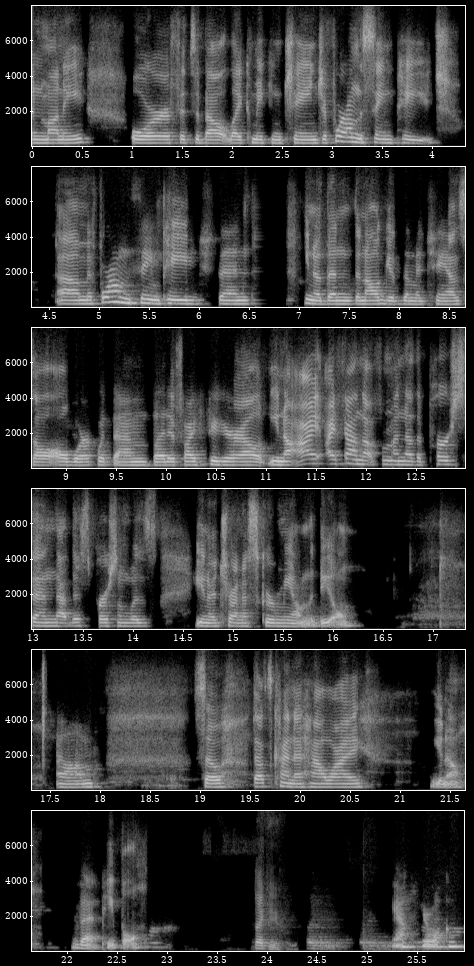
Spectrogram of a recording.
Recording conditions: video call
